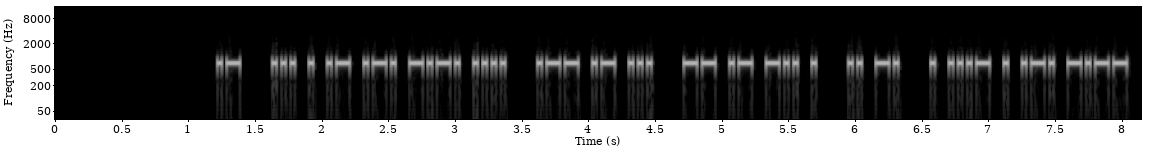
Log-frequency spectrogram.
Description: Morse code, heard as a keyed tone, about 36 wpm, 700 Hz. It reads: A SEARCH WAS MADE IN EVERY
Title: Sentences from Top 1000 Words - Review Part 5 - 35wpm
